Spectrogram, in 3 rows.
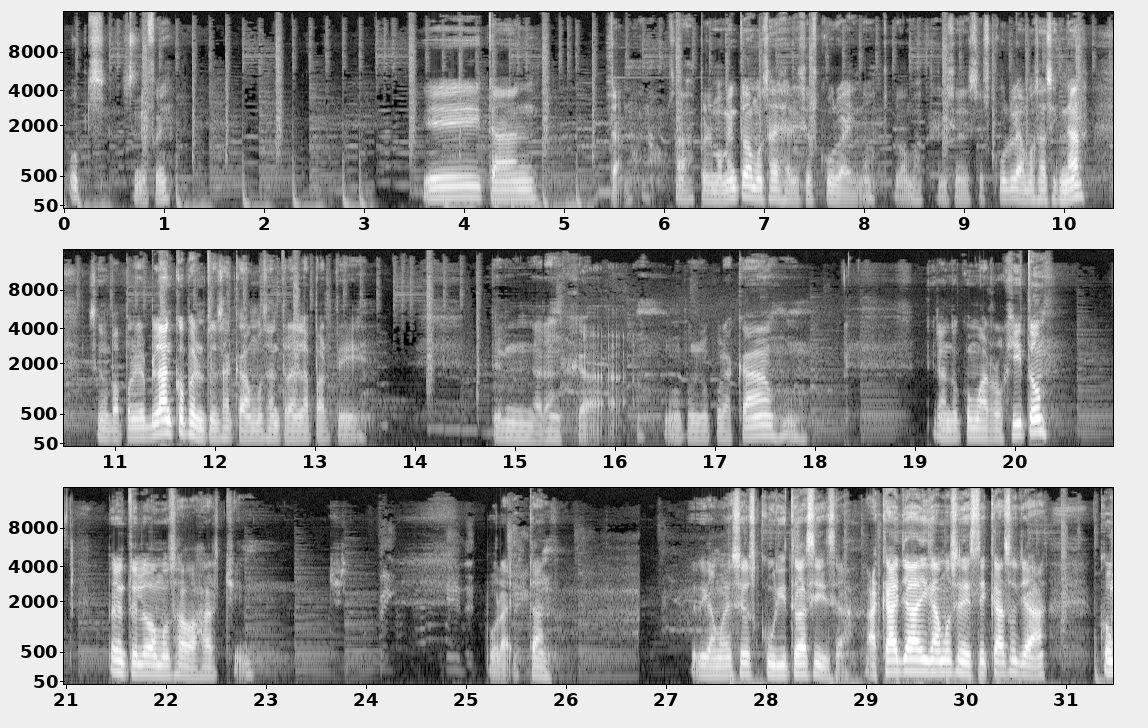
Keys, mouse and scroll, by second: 0.2 ctrl+z, 0.9-1.4 scroll up 1, 1.4 middle click, 3.9 shift+click, 5.2 shift+click, 5.8-6.2 middle drag, 6.8-8.6 scroll down 1, 8.6 click, 9.7 click, 12.1 click, 20.6 click, 25.2 click, 25.9-26.3 scroll down 1, 26.3-27.3 middle drag, 27.6-29.8 scroll up 2, 29.8-30.2 scroll down 2, 31.2-31.4 drag.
